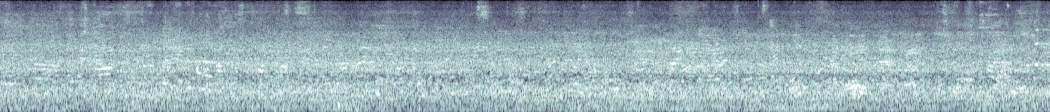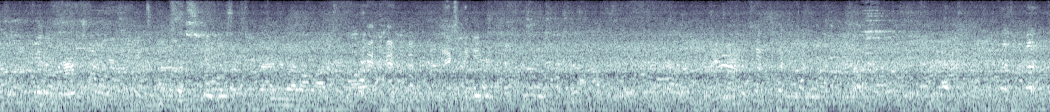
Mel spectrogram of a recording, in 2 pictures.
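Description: A crowd chatters steadily in a large echoing hall.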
